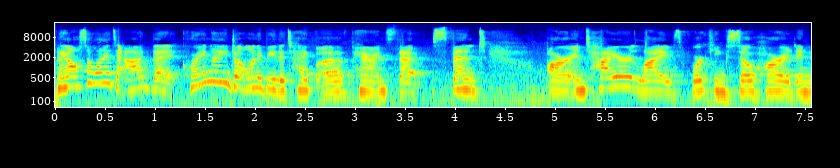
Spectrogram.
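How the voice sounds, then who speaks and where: A woman's animated, medium-pitched voice with ordinary pitch variation, noticeable background noise and audible room echo. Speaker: vlogger. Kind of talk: casual chat. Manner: fast.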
